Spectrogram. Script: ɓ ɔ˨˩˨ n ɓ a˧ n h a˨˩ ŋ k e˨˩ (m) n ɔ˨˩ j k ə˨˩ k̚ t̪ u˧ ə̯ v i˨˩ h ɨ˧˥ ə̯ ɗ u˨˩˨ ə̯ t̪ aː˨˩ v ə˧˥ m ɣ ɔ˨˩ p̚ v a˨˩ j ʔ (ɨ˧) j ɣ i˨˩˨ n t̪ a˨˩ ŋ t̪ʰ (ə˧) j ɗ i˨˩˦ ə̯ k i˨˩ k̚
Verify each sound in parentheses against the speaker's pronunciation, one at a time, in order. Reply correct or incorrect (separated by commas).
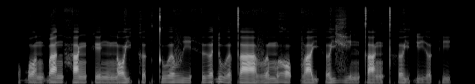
incorrect, incorrect, correct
